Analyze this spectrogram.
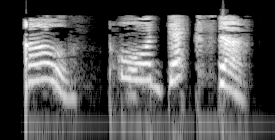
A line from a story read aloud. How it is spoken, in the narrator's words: Emma said angrily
